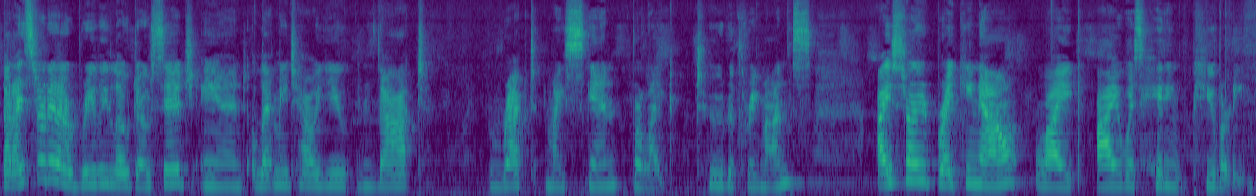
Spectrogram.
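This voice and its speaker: A woman's voice: mid-range voice, fairly even intonation, slow. A woman in her thirties chatting casually in a shopping haul video, rambling with many fillers. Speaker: vlogger. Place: indoors at home, counter of products.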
